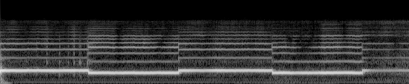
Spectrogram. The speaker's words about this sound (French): À ce moment-là, la voiture des pompiers remonte la rue.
